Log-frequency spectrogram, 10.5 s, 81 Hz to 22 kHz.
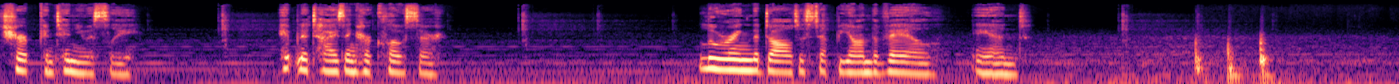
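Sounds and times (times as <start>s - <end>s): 
speech: 0.1s - 1.1s, 2.1s - 3.4s, 5.2s - 7.8s
thumping knocks on metal: 8.9s - 9.7s.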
